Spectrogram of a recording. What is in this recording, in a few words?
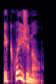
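"equational", British English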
